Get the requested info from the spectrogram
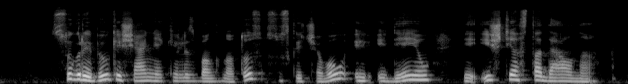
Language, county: Lithuanian, Panevėžys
